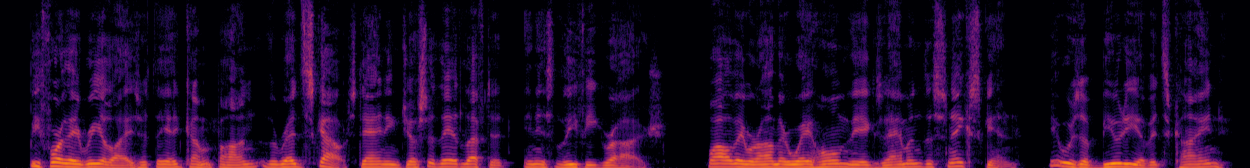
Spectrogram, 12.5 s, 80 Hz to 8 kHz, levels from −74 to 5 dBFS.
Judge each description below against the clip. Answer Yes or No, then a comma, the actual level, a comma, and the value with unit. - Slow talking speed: No, average, 195 wpm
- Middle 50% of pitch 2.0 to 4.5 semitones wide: Yes, average, 2.9 semitones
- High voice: No, medium, 140 Hz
